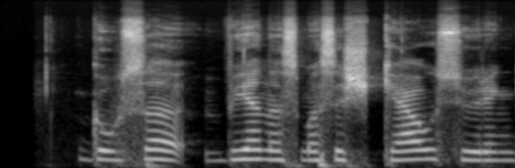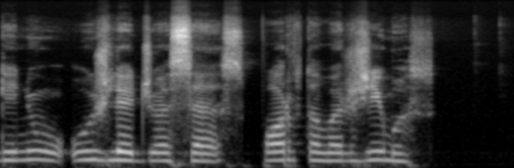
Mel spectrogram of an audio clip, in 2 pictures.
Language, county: Lithuanian, Vilnius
